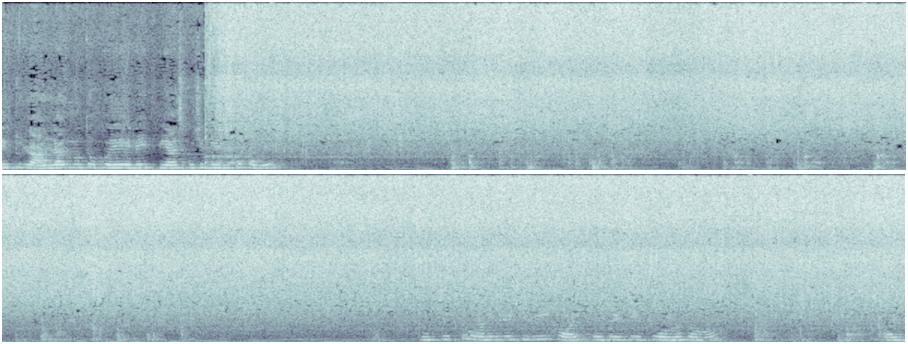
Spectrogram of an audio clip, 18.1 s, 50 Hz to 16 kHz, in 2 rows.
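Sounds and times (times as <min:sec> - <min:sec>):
onions sizzling in oil: 0:02.0 - 0:18.0
spatula scraping pan: 0:16.5 - 0:18.0.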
